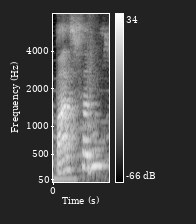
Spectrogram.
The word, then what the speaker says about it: pássaro: por exemplo aqui SS Eu tenho dois s mas será se eu pronuncio esses dois s no meio de uma palavra por exemplo pássaro eu falo pássaro eu falo pássaro como se tivesse pronunciando os dois s não né passaro se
